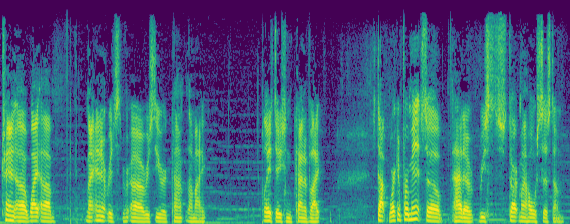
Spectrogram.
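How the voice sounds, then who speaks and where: A man livestreaming a video game, chatting casually in a halting, rambling way. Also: mid-range voice, soft background music. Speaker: game streamer. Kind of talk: casual livestream chat over gameplay.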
